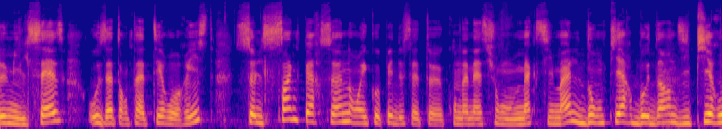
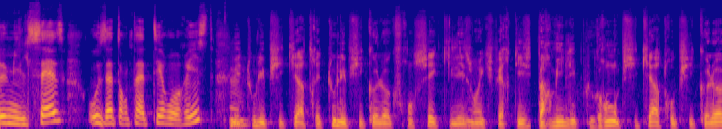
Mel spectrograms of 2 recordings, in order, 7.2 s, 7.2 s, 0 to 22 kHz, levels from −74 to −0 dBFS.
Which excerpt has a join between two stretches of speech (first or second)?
second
